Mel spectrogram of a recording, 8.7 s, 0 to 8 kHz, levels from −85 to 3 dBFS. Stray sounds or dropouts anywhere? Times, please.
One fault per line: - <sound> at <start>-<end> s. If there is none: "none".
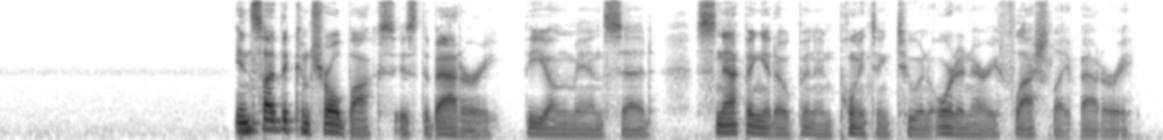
none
